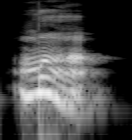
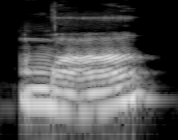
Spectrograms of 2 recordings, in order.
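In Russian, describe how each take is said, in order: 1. Тон резко падает от высокого к низкому. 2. Тон поднимается от среднего к высокому. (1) "с четвертым тоном «ма» означает «ругать»" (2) "со вторым тоном «ма» – это конопля"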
